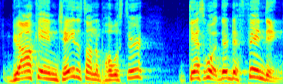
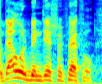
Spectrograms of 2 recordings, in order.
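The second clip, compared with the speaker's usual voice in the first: ordinary talk, nothing marked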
